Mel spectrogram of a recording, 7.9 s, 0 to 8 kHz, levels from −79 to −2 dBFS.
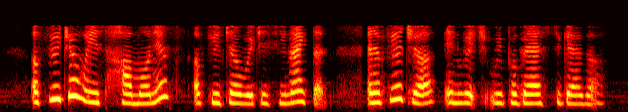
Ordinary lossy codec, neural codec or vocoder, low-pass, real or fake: AAC, 16 kbps; none; 7.2 kHz; real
